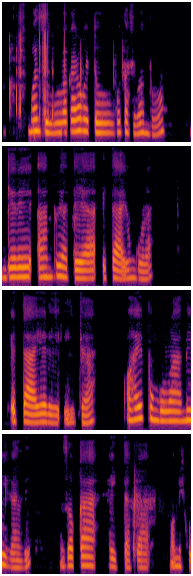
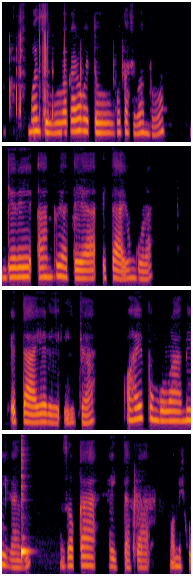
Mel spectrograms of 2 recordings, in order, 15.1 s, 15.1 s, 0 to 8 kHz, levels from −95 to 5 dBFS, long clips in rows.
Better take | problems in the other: first | background sound (Cowbell); 4 dB above the speech

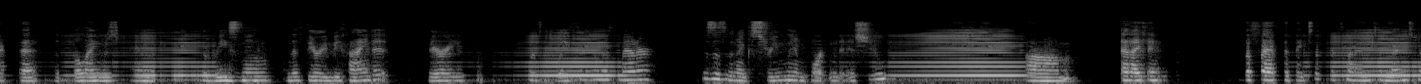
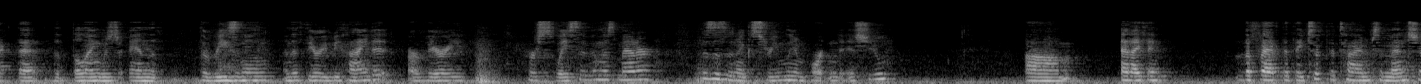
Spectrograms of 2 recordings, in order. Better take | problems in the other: second | noise reduction (neural mask model RNNoise)

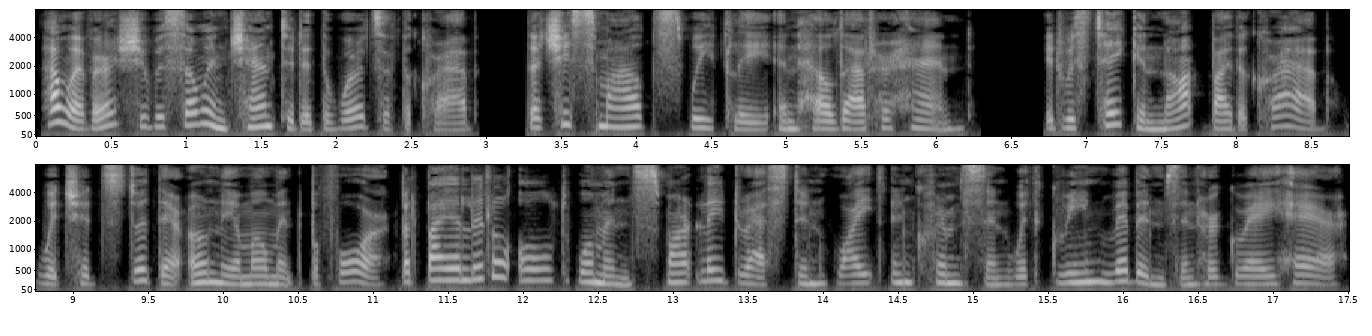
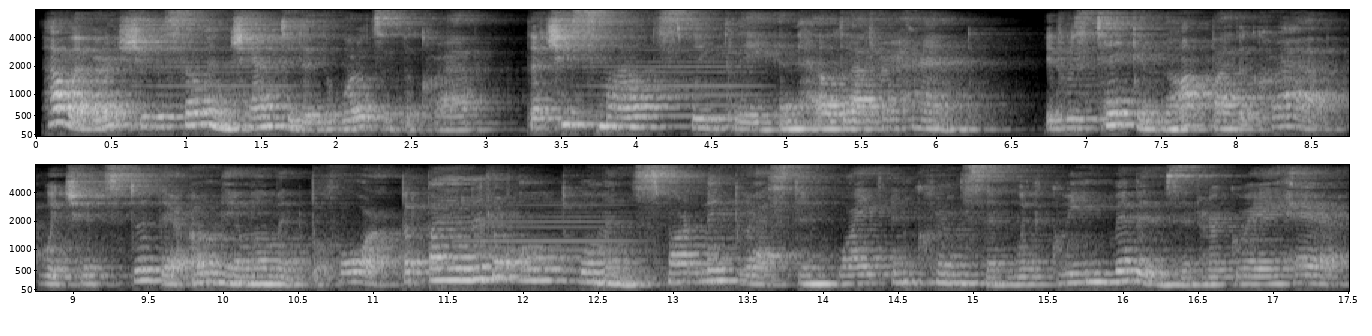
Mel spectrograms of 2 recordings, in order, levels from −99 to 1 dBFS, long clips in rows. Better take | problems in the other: first | noise reduction (neural separator model SepFormer DNS4)

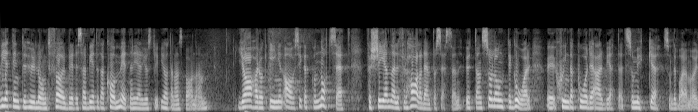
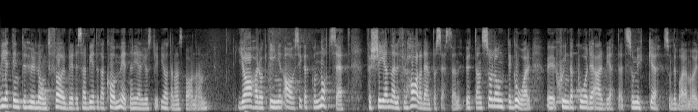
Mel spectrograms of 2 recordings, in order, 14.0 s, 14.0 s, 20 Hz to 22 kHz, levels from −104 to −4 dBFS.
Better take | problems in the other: first | background sound (Ringtone); 16 dB below the speech

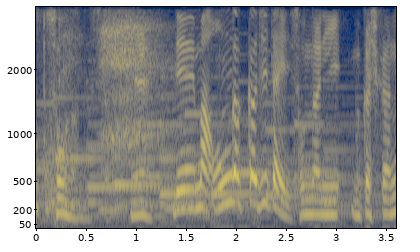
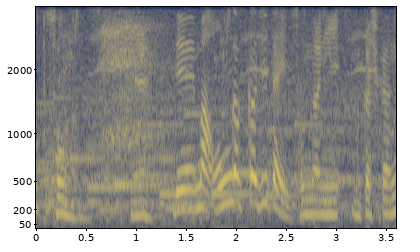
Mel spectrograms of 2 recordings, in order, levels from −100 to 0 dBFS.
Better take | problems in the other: first | background sound (Insect + Bird); 14 dB below the speech

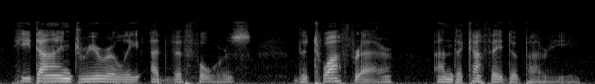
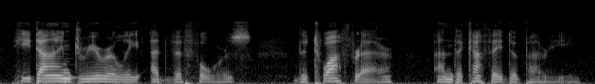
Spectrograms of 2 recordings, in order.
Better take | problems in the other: first | background sound (Bowed string instrument); 16 dB below the speech

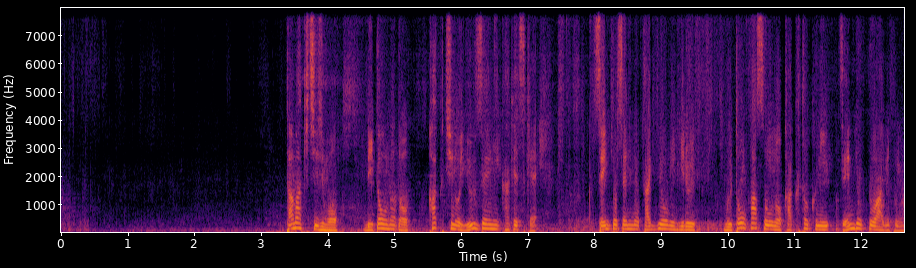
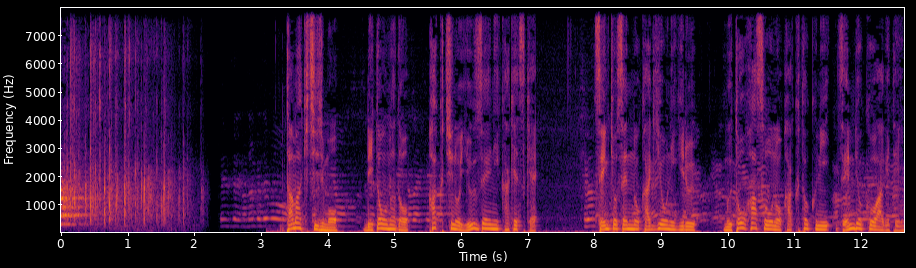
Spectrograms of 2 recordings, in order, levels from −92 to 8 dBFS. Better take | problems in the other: second | noise reduction (neural separator model SepFormer DNS4)

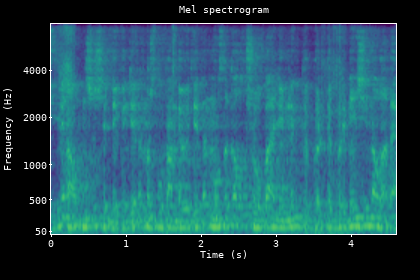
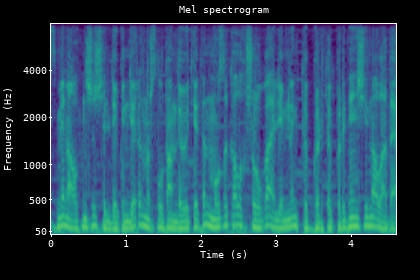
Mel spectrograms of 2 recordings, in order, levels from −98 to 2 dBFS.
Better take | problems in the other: second | noise reduction (neural separator model SepFormer DNS4)

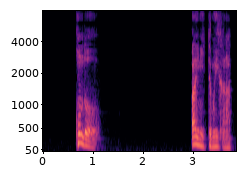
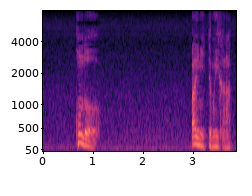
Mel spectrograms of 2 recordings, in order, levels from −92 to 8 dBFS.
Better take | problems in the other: second | noise reduction (neural mask model DeepFilterNet 3)

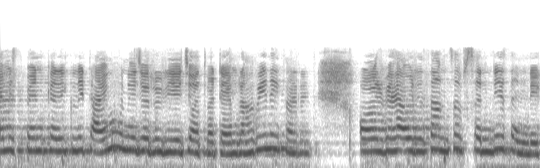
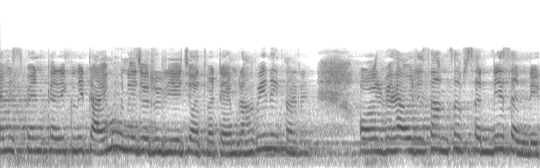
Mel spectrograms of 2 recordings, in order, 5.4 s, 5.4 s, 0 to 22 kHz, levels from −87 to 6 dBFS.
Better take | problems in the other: second | noise reduction (neural mask model RNNoise)

